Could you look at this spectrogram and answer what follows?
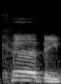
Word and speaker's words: Kirkby: May or may not be in Kirkby soon for some reason. Or Kirby. Come on, Scousers. Why is it Kirby when it's spelled Kirkby?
